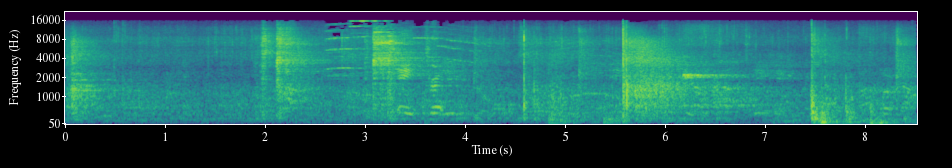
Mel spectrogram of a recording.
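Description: Skate wheels roll and scrape across a hard floor in a large echoing hall.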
